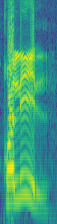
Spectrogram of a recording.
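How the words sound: The word begins with a deep q sound. This is the original standard form. "মূলত ছিল কলিল"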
